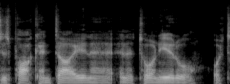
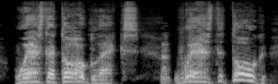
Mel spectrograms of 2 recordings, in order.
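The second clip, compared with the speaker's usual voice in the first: put-on furious, livid screaming, very high-pitched; 13 semitones higher, 6 dB louder than usual. Retelling a scene where a man storms into Lex's office, retelling a livid scream. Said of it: "he's absolutely livid, and he's screaming".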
